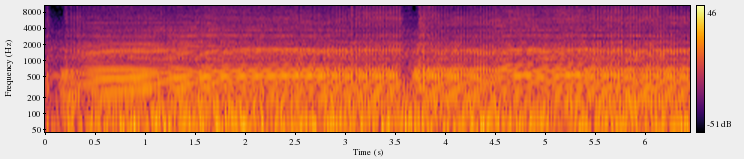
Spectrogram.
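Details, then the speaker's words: 1989 Kawasaki KX80 big-bore 110 two-stroke held at full throttle (second gear) drones at a flat pitch, never climbing into a sharp rev surge or coming on the pipe; owner suspects jetting or something slightly off, unconfirmed. "I went through everything I don't know what it could be either jetting or something's a little bit off"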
